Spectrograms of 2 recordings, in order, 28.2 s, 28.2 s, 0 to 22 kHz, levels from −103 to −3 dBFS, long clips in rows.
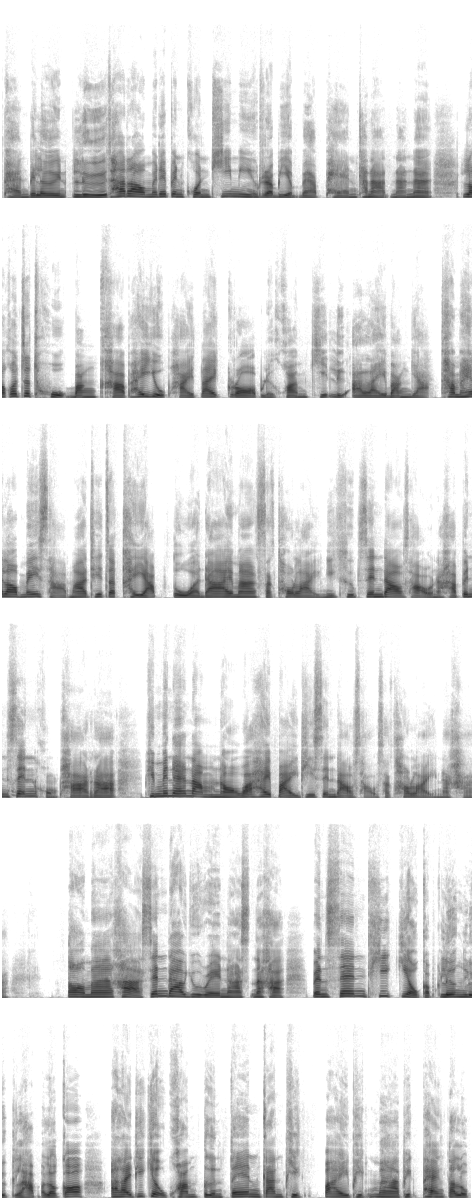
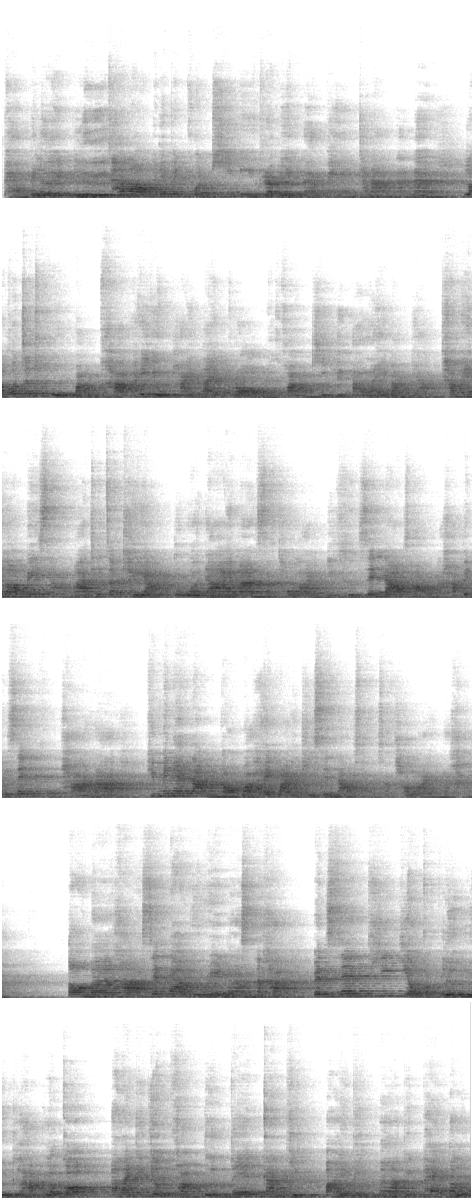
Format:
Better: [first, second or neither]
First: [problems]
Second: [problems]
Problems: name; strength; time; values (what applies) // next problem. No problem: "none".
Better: first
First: none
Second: off-mic speech; far // room echo; noticeable; dies away in 1.5 s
